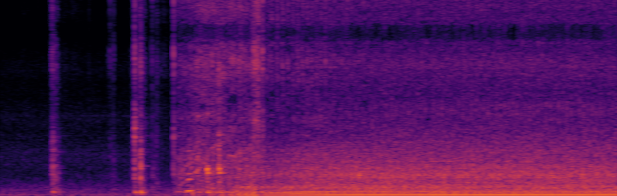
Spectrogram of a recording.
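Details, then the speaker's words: Yard Machines rear-wheel mower with a Briggs engine that had been seized, restarted after adding oil, with fuel and a rag in the intake; it cranks, then idles steadily with no rod knock. Owner suspects low oil caused the seizure. Normal running. "so that's not bad sounds good doesn't sound like there's any rod knock or anything so i think the motor is fine"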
